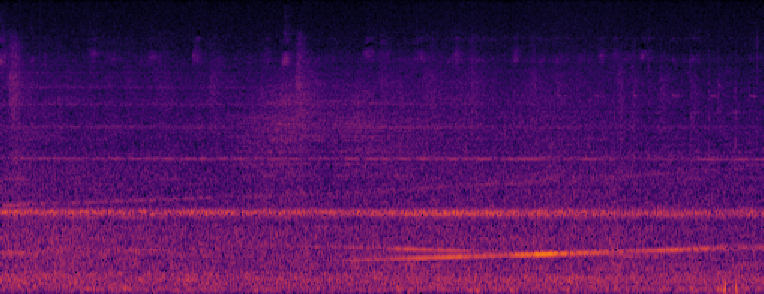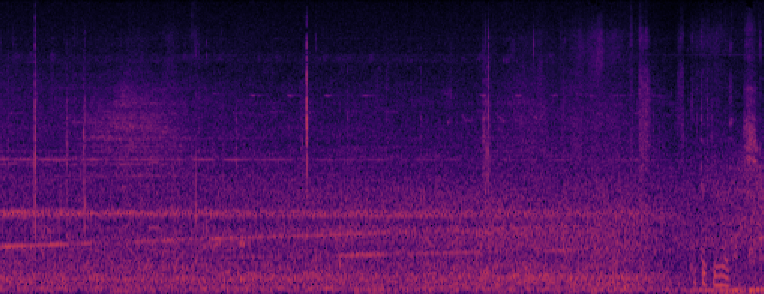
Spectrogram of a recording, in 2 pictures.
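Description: An electric multiple-unit train rolls slowly along the rails, its motors whining.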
